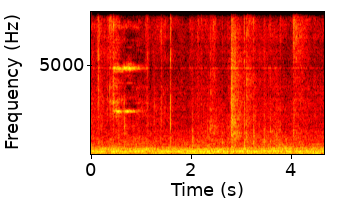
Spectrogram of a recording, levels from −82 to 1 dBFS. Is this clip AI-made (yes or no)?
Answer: yes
